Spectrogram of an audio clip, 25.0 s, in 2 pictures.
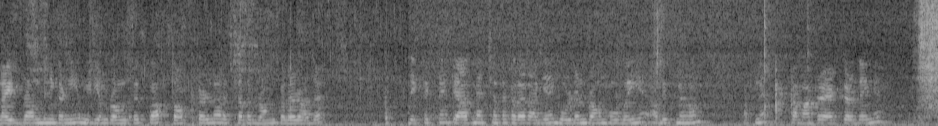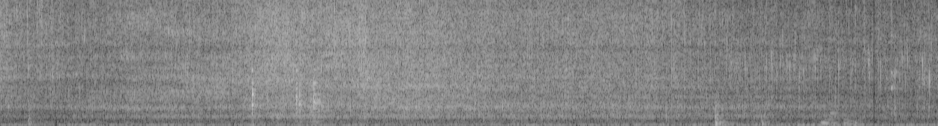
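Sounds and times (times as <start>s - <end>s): tomatoes sizzling in hot oil: 0.0s - 25.0s
spatula scraping a pan: 0.4s - 1.8s, 2.6s - 4.0s.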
